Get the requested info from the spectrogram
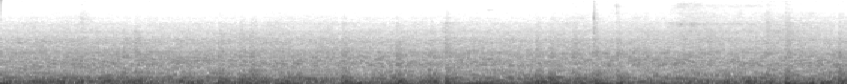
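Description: Train running, heard as a steady low rumble.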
